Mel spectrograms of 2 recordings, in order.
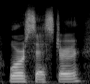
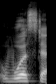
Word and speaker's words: Worcester: all over the world as well yeah often mispronounced people call it worse Esther or more Chester's where's Chester Chester Shire yes but it is Worcester and it's a weird source that was invented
